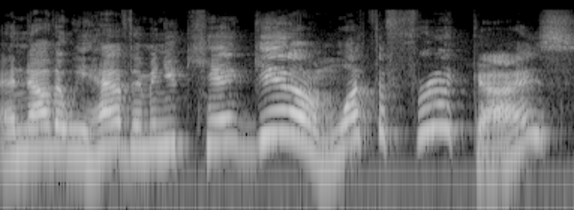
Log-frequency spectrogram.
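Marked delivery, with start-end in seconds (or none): 2.3-3.2 very high-pitched, emotional, exasperated outburst. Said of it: "I got a little emotional there".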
